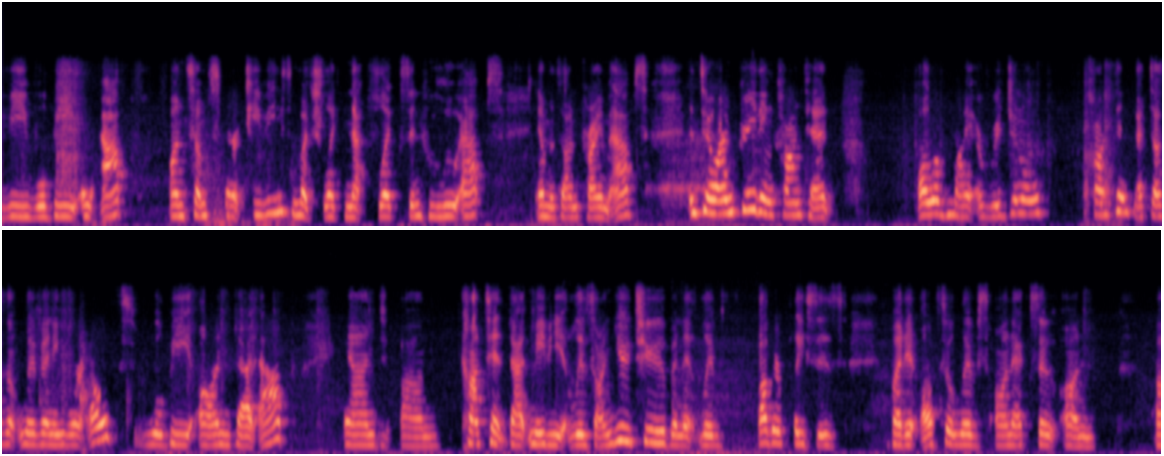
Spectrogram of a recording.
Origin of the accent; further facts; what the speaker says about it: New York City, New York, United States; moved away; also born or lived in Raleigh, North Carolina; I actually grew up in New York City.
